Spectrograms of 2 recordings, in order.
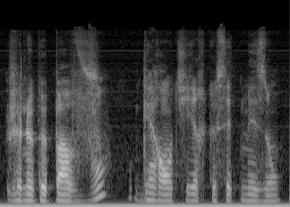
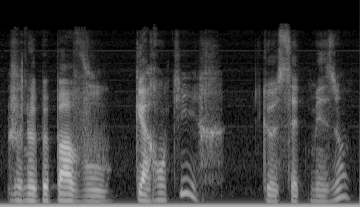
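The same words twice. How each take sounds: First: The stress falls on the word vous. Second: The stress falls on the word maison. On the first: The guarantee might go to another person. "pas à vous, mais à quelqu'un d'autre peut-être" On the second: Something other than the house might be guaranteed. "peut-être que je peux vous garantir quelque chose d'autre"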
